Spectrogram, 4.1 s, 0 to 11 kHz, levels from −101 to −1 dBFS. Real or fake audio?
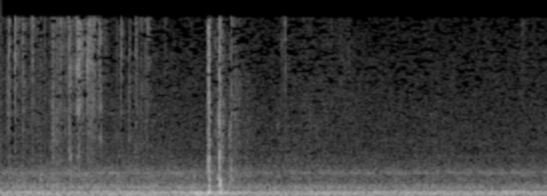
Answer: real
